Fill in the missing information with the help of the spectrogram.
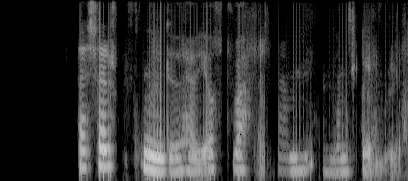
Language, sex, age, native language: Icelandic, female, 13, Icelandic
